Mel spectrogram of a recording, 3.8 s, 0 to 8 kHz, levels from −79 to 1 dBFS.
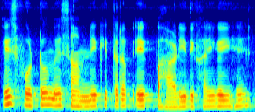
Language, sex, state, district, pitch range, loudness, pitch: Hindi, male, Uttar Pradesh, Lucknow, 110-120 Hz, -22 LUFS, 115 Hz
